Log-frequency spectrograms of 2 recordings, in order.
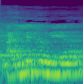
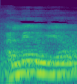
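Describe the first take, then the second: Both takes have the same delivery.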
